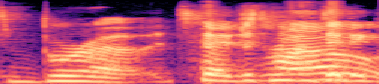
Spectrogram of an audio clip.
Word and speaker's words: Broad: And it's actually broad institute. So it's spelled broad, but it's broad.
